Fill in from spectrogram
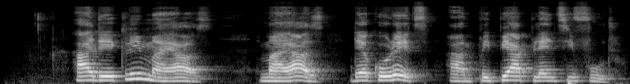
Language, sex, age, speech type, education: Nigerian Pidgin, female, 46-60, spontaneous, tertiary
